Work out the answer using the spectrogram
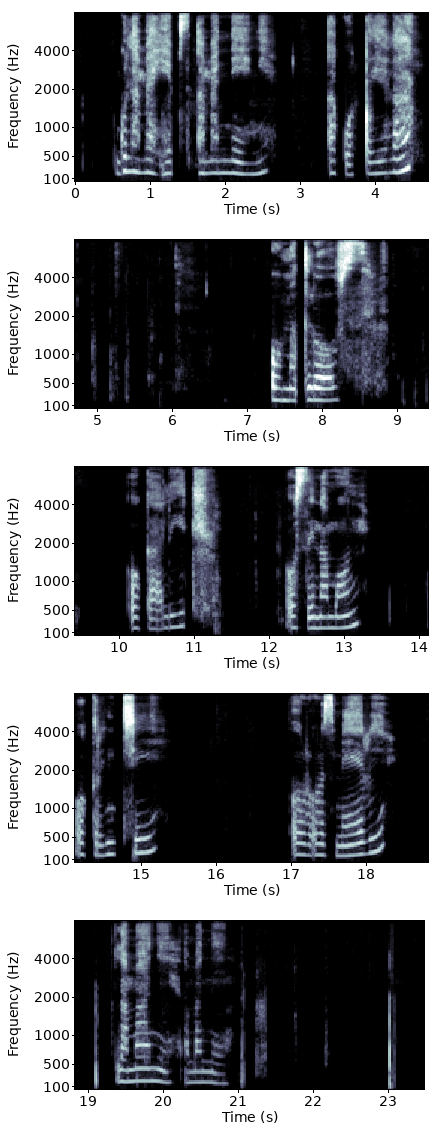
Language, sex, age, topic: North Ndebele, male, 36-49, health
